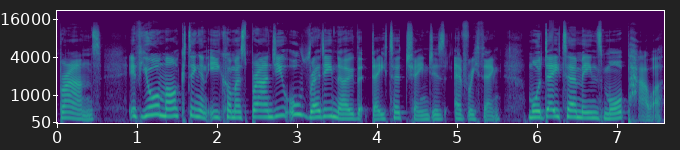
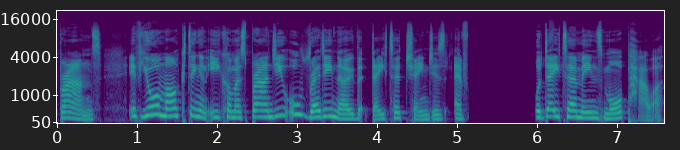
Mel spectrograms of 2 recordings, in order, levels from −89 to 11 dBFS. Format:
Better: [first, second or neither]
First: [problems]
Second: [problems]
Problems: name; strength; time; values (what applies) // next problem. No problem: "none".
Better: first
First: none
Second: audio cutting out; at 5 s for 1 s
